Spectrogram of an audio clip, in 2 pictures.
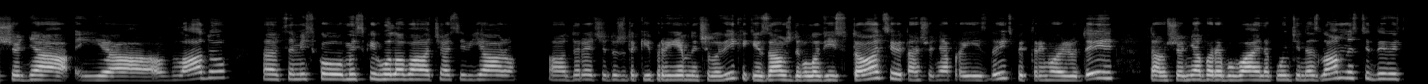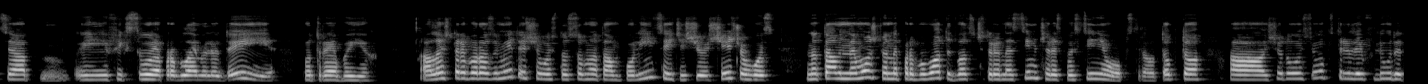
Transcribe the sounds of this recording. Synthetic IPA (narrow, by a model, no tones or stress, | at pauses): ʃt͡ʃɔdʲnʲai | ʋlˠɑd̪ʊ | t̪sɛmʲisʲkɔmɪsʲkɪɦɔlˠɔʋɑt͡ʃɑsʲiwjɑɾɔ | d̪ɔɾɛt͡ʃɪd̪uʒɛt̪ɐkɪjpɾɪjɛmnɪjt͡ʃɔlˠɔʋʲikjɐkɪjzɑwʒd̪ɪʋɔlˠɔdʲijsɪ̥t̪ʊɑt͡sʲijʊt̪ɑmʃt͡ʃɔdʲnʲapɾɪjizd̪ɪtʲpʲid̪̚t̪ɾɪmʊjɛlʲʊd̪ɛj | t̪ɑmʃt͡ʃɔdʲnʲapeɾebʊʋɑjɛnɐpunʲtʲinɛzlˠɑmnɔsʲtʲid̪ɪʋɪt͡sʲːɐifʲiksujɛpɾɔblˠɛmɪlʲʊd̪ɛji | pɔt̪ɾɛbɪjix | ɐ̰lˠɛʃt̪ɾɛbɐɾɔzʊmʲit̪ɪʃt͡ʃɔɔsʲst̪ɔsɔʋnɔt̪ɑmpɔlʲit͡sʲijit͡ʃɪʃt͡ʃɛʃt͡ʃɛt͡ʃɔɦɔsʲ | nut̪ɑmnɛmɔʒʊtʲʋɔnɪpeɾebʊʋɑt̪ɪd̪ʋɑt͡sʲːɐ̥t͡ʃːɔ̥t̪ɪɾɪnɐsʲimt͡ʃɛɾespɔsʲtʲijnʲːiɔpst̪ɾʲilˠɪt̪ɔpt̪ɔ | ʃt͡ʃɔd̪ɔɔsʲɔpst̪ɾʲilʲiwlʲud̪ɪ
